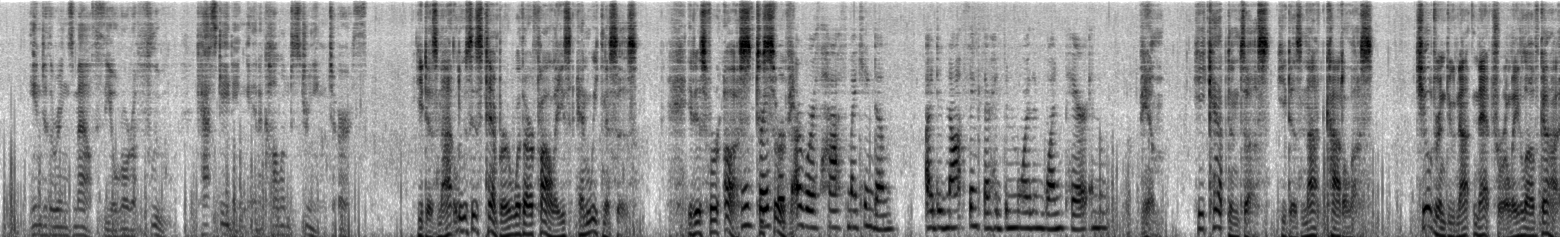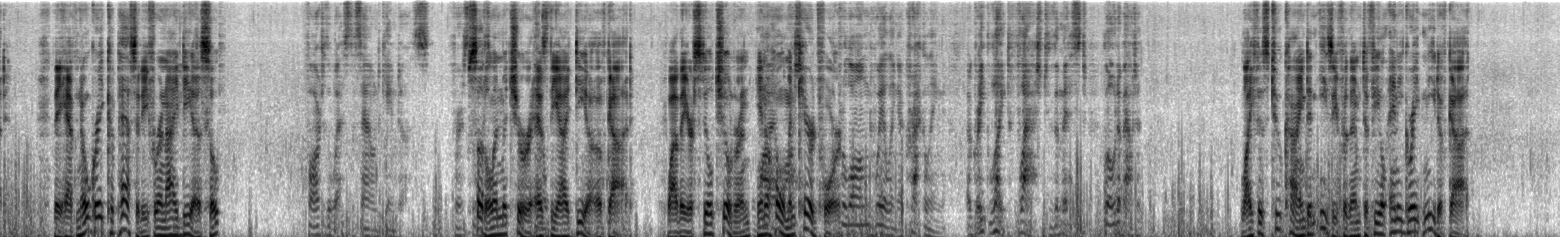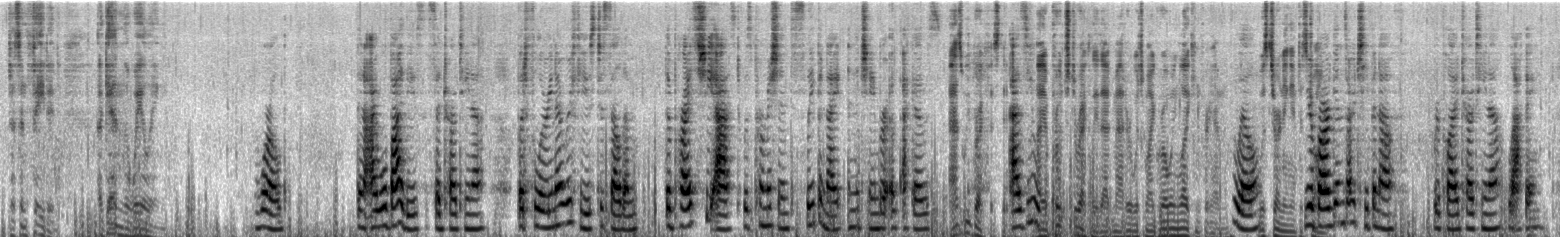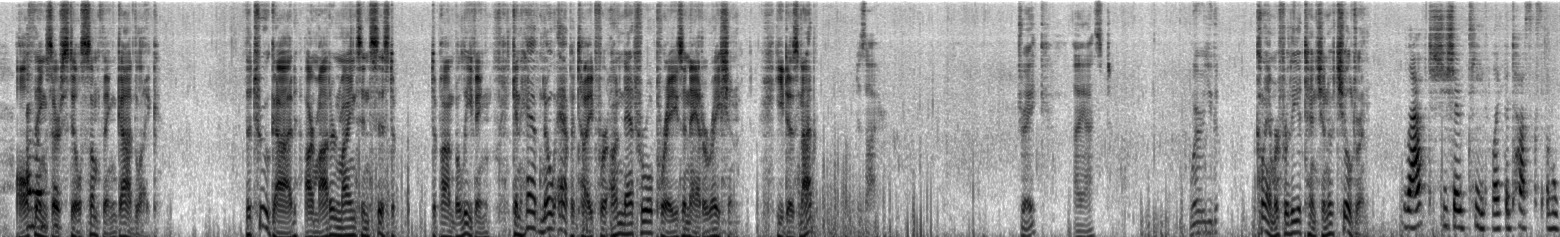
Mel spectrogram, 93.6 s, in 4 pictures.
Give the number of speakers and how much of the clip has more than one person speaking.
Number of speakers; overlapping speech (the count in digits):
3, about 8%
